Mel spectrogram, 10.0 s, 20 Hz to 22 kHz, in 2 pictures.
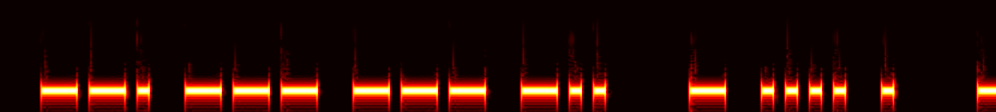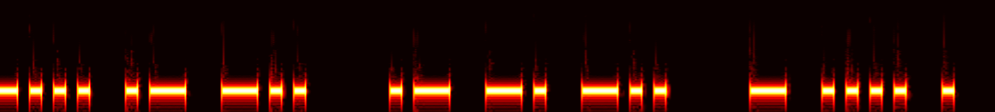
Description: Morse code, heard as a keyed tone, about 20 wpm, 700 Hz. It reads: GOOD THE BAD AND THE
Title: Sentences with 7-Word Phrases - 20wpm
